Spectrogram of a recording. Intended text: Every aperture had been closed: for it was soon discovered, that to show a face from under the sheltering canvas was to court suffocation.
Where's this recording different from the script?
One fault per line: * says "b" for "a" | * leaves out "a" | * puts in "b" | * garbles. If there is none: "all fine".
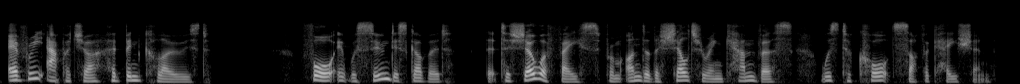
all fine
